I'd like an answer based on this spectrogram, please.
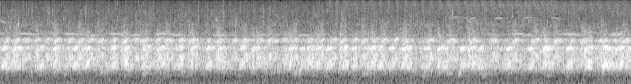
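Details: Frogs by a river calling in a dense chorus, many overlapping rapid croaking pulses merging into a steady rattling mid-pitched drone with no pauses throughout.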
